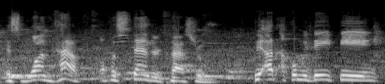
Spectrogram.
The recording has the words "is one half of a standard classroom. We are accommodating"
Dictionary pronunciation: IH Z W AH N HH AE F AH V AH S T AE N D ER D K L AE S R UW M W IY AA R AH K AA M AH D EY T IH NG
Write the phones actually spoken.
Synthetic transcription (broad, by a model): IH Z W AH N HH AE F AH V AH S T AE N D ER D K L AE S R UW M W IY AA R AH K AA M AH D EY T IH NG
